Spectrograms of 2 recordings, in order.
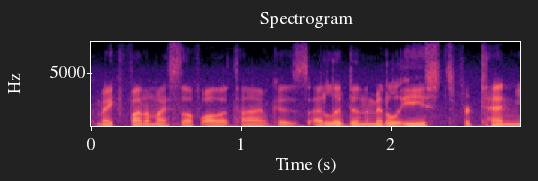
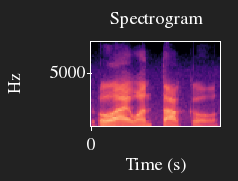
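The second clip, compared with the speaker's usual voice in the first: hammed-up Russian accent, higher and louder; playful fake Russian accent, pitched up; mock Russian accent; 8 semitones higher, 5 dB louder than usual. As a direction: play a jokey Russian accent ordering taco. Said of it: "I talk like Russian accent".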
